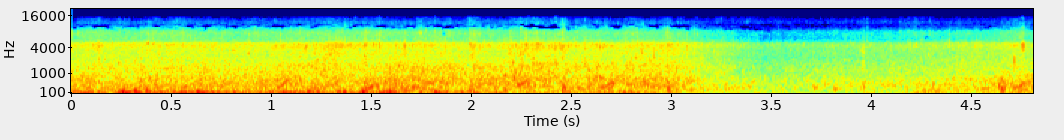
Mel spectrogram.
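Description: Wind buffeting the microphone over the wash of the sea on rocks. The wind noise eases off about three seconds in, leaving the quieter hiss of the water, then picks up again near the end.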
